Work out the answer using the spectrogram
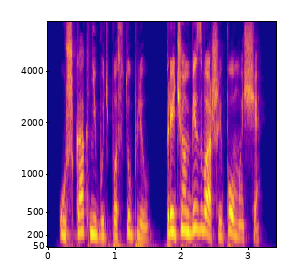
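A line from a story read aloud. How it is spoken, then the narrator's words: Barking. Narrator (Russian): Рявкнул на них Артем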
